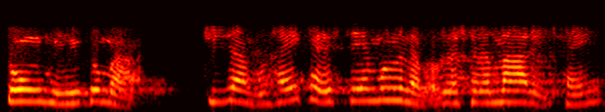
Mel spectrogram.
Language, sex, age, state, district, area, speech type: Bodo, female, 18-30, Assam, Chirang, rural, conversation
